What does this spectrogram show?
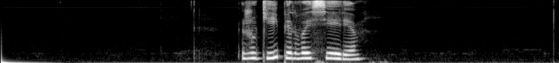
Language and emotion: Russian, neutral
